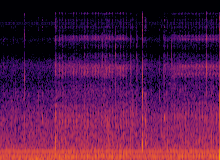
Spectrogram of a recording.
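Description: Rain pattering, with scattered sharp ticks of drops striking, the sharpest near the end, over a steady low hum.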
